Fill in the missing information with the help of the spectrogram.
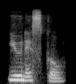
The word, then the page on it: UNESCO: Indian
